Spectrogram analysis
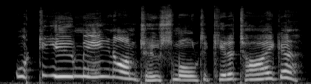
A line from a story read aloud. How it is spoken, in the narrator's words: said Yu-Yu scornfully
